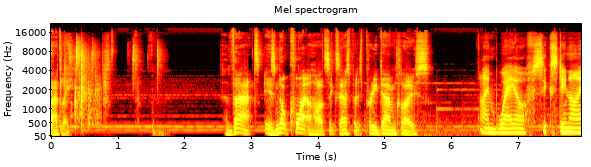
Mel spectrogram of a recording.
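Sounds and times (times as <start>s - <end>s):
speech: 0.0s - 0.5s, 2.6s - 5.8s, 6.4s - 7.9s
dice clattering across a hard tabletop: 0.0s - 1.7s.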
